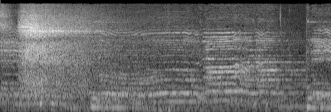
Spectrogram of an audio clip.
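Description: A deep, drawn-out breath in and out, loud, taken as part of a guided breathing exercise, with steady soft music playing underneath throughout.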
